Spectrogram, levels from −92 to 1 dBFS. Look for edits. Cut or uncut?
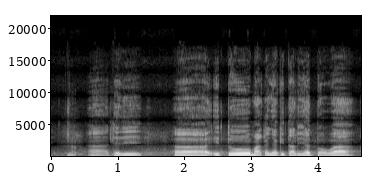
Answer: uncut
